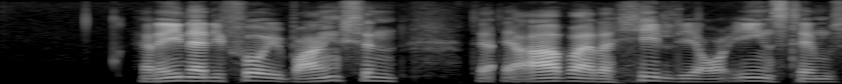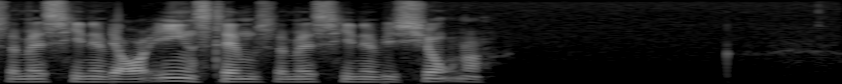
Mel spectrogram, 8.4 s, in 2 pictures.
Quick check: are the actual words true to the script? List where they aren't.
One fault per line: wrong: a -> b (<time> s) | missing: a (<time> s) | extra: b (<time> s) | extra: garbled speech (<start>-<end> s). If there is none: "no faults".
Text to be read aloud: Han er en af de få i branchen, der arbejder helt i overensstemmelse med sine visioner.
extra: der (2.5 s)
extra: overensstemmelse med sine (4.8 s)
